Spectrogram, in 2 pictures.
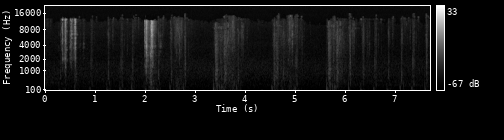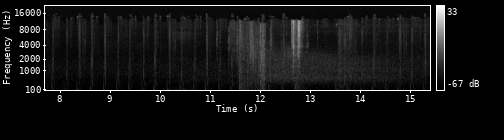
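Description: Quick footsteps run across grass.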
